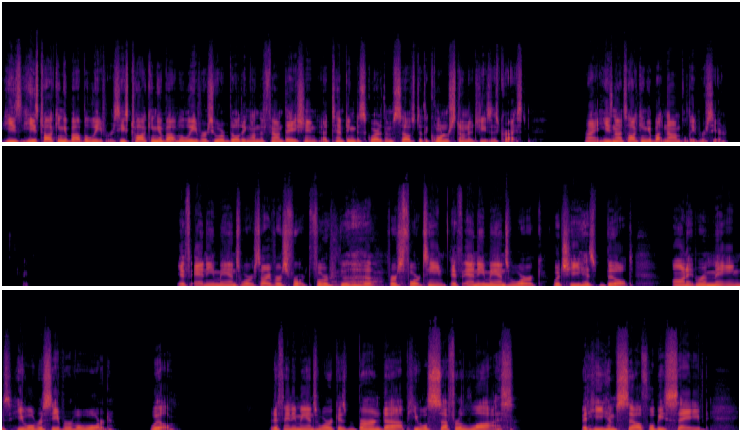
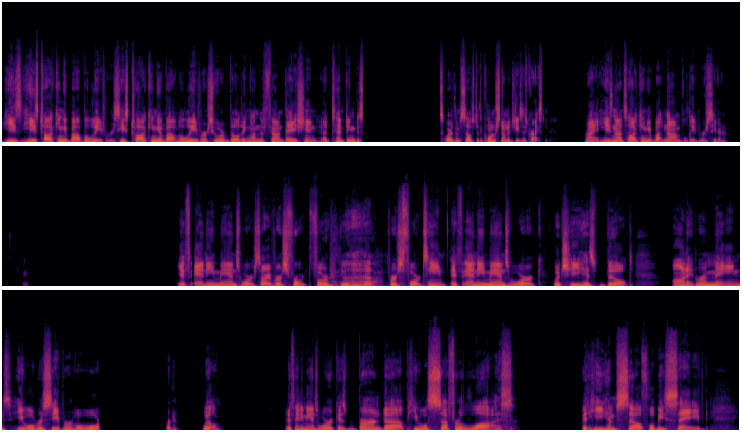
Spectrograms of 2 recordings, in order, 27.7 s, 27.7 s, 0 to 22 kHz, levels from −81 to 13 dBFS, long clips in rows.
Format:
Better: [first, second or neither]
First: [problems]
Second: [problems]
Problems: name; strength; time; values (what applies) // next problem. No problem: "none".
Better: first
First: none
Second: audio freezing; at 4.5 s for 1 s and at 20 s for 1 s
